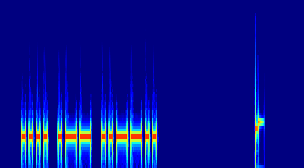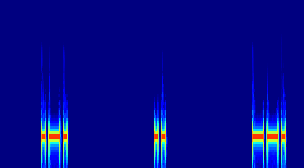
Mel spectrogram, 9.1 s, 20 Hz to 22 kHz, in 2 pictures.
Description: Morse code, heard as a keyed tone, about 22 wpm, spaced as for 9 wpm, 700 Hz. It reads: HW? RIG
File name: Top 20 QSO Elements - 8x Character Spacing - 22wpm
